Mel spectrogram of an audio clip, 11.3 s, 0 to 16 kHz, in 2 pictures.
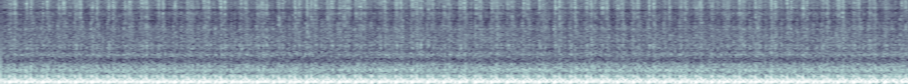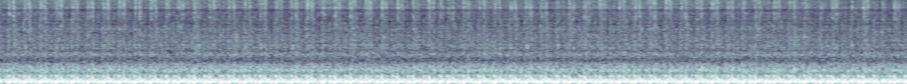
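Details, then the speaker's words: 1967 VW Beetle started cold at about 8°F after pumping the throttle, battery a little low, generator problem suspected. It settles into a fast, even air-cooled chuff at idle with no misses or knocks. Normal cold-start idle. "seem to be having a little bit of a generator problem but I'm sure it's fine it's probably just cold other than that there's a successful cold start"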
